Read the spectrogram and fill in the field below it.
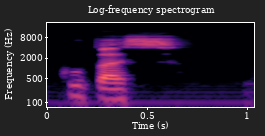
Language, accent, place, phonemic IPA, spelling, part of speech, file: French, France, Lyon, /ku.pas/, coupasse, verb, LL-Q150 (fra)-coupasse.wav
- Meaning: first-person singular imperfect subjunctive of couper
